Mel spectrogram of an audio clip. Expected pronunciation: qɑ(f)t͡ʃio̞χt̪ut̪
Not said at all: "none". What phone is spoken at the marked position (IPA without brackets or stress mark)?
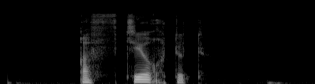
f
